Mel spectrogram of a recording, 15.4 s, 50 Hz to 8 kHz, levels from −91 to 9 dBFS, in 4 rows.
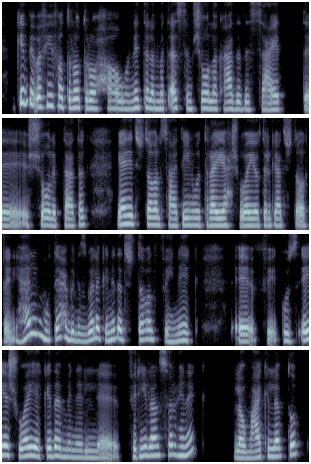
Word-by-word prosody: أكيد 355 -2 +2
بيبقى 310 -7 +5
في 280 +1 0
فترات 230 -3 +1
راحة 210 -1 0
وإن 195 +1 -3
أنت 225 +1 -1
لمّا 205 -2 +1
تقسِّم 215 0 -2
شغلك 200 -1 -1
عدد 190 -1 -2
الساعات 185 0 -4 0.2
آآ 175 -1 0
الشغل 185 -2 -1
بتاعتك، 180 +3 -3 0.4
يعني 220 +1 +5
تشتغل 200 -3 +1
ساعتين 185 +1 -2
وتريح 185 -1 +2
شويّة 180 0 +2
وترجع 180 0 -1
تشتغل 90 - -3
تاني. 95 - -3
هل 340 - +2
متاح 260 +4 0
بالنسبة 215 -3 +1
لك 255 -3 0
إن 205 - 0
أنت 250 - +2
تشتغل 235 -1 -1
في - - -6
هناك 195 +3 -3 0.5
آآ - - +5
في - - -5
جزئية 205 +5 +4
شويّة 225 -1 +4
كده 215 +2 +2
من 190 -2 -4
الFreelancer 225 +6 -1
هناك 255 +6 0 0.4
لو 170 -1 +2
معاك 175 +4 -2
الLaptop؟ 210 +5 +2
205 Hz, 170 wpm, -22 LUFS, 185-230 Hz, 0.5 s, بيبقى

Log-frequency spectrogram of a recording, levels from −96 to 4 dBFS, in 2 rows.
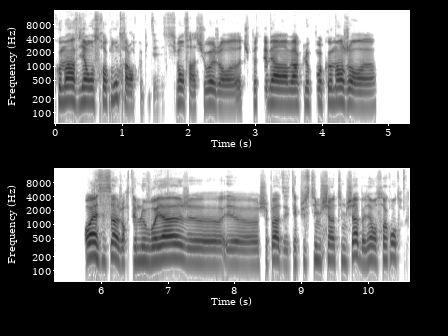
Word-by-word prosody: communs, 180 +1 +4
viens 175 +1 +1
on 170 - +2
se 170 - -8
rencontre!» 190 +5 -6
alors 135 0 -2
que - - -26
put - - -34
effectivement 130 +7 -7
enfin 145 -5 -5
tu 130 +3 -9
vois, 155 0 0
genre, 130 -1 -2
heu, - - -7
tu - - -10
peux 155 - -10
très 165 - -1
bien 165 - +3 0.2
avoir 155 0 +3
que 155 - -11
le 155 - -6
point 165 +1 -5
commun, 170 0 0
genre, 145 -3 0
heu 140 0 -4 1.0
ouais 210 0 +10
c'est 170 -1 -8
ça 200 +1 +3
genre 150 -1 -6
«Tu 165 - -5
aimes 165 - -7
le 165 - -2
voyage, 180 +2 +5
heu 145 -1 -4
et - - -7
heu, 140 -1 -6
je - - -7
sais - - -11
pas 175 -2 0
tu 140 - -15
es 145 +3 -11
plus 155 +1 -10
team 175 -1 -9
chien, 175 +1 -2
team 165 -1 -16
chat, 215 +7 +2
bah 150 - -8
viens 170 +3 -4
on 165 - -4
se - - -14
rencontre». 190 +2 -4
160 Hz, 290 wpm, -23 LUFS, 145-175 Hz, 1.0 s, ouais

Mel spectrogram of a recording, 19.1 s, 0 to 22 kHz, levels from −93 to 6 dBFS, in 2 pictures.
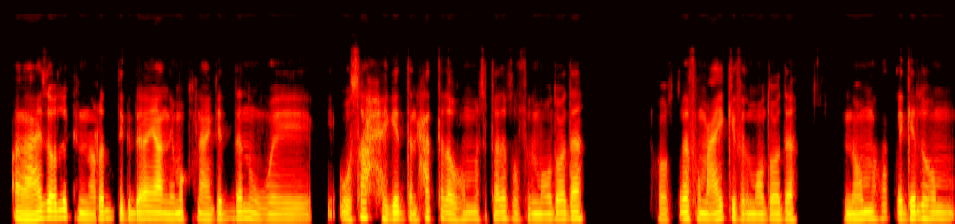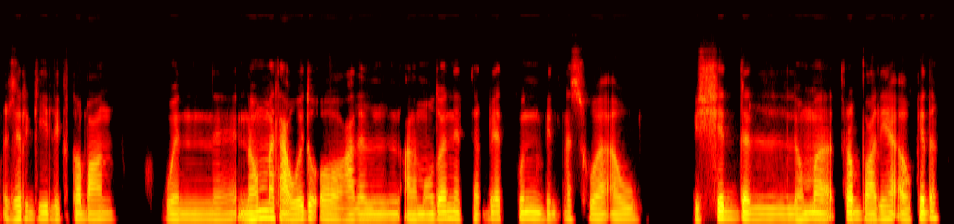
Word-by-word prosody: أنا 105 -3 +5
عايز 120 +4 +4
اقول 130 +1 +6
لِك 140 -1 +1
إن 105 -2 +1
ردِّك 115 +3 0
ده 115 - +4
يعني 115 -3 +4
مُقنع 105 -1 -1
جدًا، 115 +5 -1
و 100 -2 -2 0.6
وصح 115 +4 0
جدًا، 110 -2 +1
حتى 120 +2 -2
لو 105 -3 +2
هٌم 115 +3 -3
اختلفوا 115 +1 -3
في 100 - -13
الموضوع 100 +2 +1
ده، 120 +2 +1 0.7
لو 100 - 0
اختلفوا 110 +2 0
معاكِ 105 +4 +1
في - - -2
الموضوع 100 0 +1
ده، 105 +1 0 0.5
إن 105 - +2
هُم 115 +3 +2
حتى 125 -3 -2
جيلُهم 115 0 +1
غير 115 +2 0
جيلِك 110 -3 -3
طبعًا، 110 +2 -1 0.5
وإن 100 -1 -2
إن 105 +1 -2
هُم 125 +4 +4
اتعودوا 115 -1 +3
أو 110 -2 +2
على 100 0 -1
ال 100 +1 -2
على 100 -1 0
موضوع 100 +3 +2
إن 120 0 +1
التربيّة 110 0 -3
تكون 115 -1 -1
بالقسوة 105 0 -3
أو 100 -1 -1 0.6
بالشدة 115 -2 +2
اللي 100 -1 -1
هُم 110 +3 +1
اتربوا 110 0 +2
عليها 110 +2 +1
أو 100 -2 0
كده، 120 +4 0
110 Hz, 170 wpm, -25 LUFS, 100-115 Hz, 0.7 s, اقول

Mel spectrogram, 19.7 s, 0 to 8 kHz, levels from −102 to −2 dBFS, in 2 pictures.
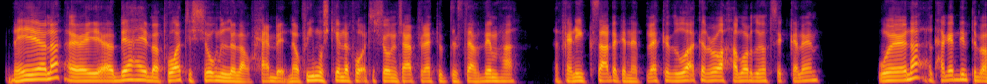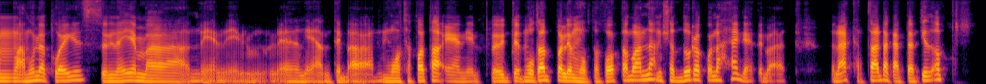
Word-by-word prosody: هي 170 +7 +6
لأ 235 +3 +4
هي 130 -1 +5
دي 155 +5 +4
هيبقى 155 -7 +2
في 140 - 0
وقت 150 +1 +3
الشغل 135 0 +1
لو 105 -5 +2
حابب 115 -1 -2
لو 110 - +1
في 145 - +1
مشكلة 145 -2 +2
في - - -2
وقت - - -3
الشغل 125 -1 0
مش 115 - -6
عارف 120 0 +2
تركّز 115 0 -2
تستخدمها، 115 +2 -1 0.4
هتخلّيك 125 +5 0
تساعدك 130 -2 +1
إنك 105 -4 -3
تركّز 135 +1 -1
ووقت 145 +5 +2
الراحة 145 -3 +1
برضه 135 0 +1
نفس 130 0 -5
الكلام، 135 +4 -3 0.6
ولأ 150 - +4
الحاجات 160 +2 0
دي 175 - +2
بتبقى 140 -7 -1
معمولة 120 +4 0
كويس 140 +5 -3
إن 115 0 -1
هي 135 +3 0
ما 120 -4 -1 0.5
يعني - - -6 0.2
يعني - - -10
م 105 -1 -8
يعني 105 +1 -6
تبقى 115 +2 -4
مواصفاتها 120 +3 0
يعني 105 -2 -3
الفر 115 +2 -4
مطابقة 140 +3 +2
للمواصفات، 115 +1 0
طبعًا 155 0 +2
لأ 180 0 +1
مش 140 -1 -5
هتضُرّك 155 +6 0
ولا 150 - 0
حاجة 200 +6 -4
هتبقى - - -10 0.4
بالعكس - - 0
حتساعدك - - +1
على - - +2
التركيز - - -2
أكتر. - - -6
130 Hz, 180 wpm, -22 LUFS, 115-145 Hz, 0.6 s, هي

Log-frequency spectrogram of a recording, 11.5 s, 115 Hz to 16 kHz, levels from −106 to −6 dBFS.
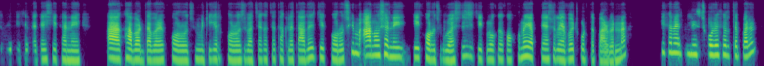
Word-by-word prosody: যদি 410 0 -27
থেকে 195 0 -16
থাকে, 185 +2 -5
সেখানে 190 -2 -3 0.5
আ - - +10 0.2
খাবার-দাবারের 190 -2 +2
খরচ, 180 -3 -2 0.2
মেডিকেল 195 +1 -6
খরচ, 185 -1 -2
বাচ্চা-কাচ্চা 195 +2 -7
থাকলে 190 -1 -6
তাদের 195 +4 +2
যে - - 0
খরচ 195 0 -2
কিংবা 310 -3 -1
আনুষঙ্গিক 265 -3 +3 0.2
যে 225 - +2
খরচগুলো 190 -2 -1
আসে, 190 +6 -13 0.2
যেগুলোকে 195 0 -4
কখনোই 220 +6 0
আপনি 215 - -17
আসলে 200 -1 -5
এভয়েড 200 +2 -2
করতে 190 -3 -7
পারবেন 170 +2 0
না। - - +5 0.6
এখানে 320 0 +2
একটা 295 0 -14
লিস্ট 280 -1 -3
করে 275 0 +5
ফেলতে 255 -2 -2
পারেন। 275 +8 +3
195 Hz, 175 wpm, -25 LUFS, 190-235 Hz, 0.6 s, আ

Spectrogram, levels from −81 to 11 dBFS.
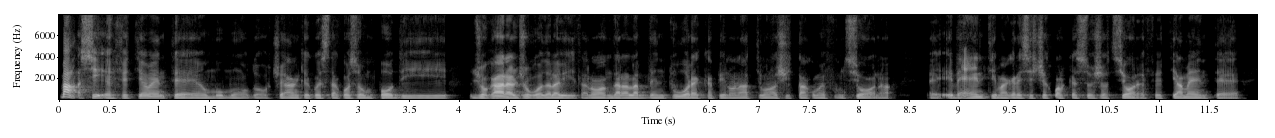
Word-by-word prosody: Bah - - +10
sì, - - +3
effettivamente 110 -2 0
è 90 0 -3
un 90 -1 -3
buon 95 -1 -2
modo. 85 -1 -7
Cioè, 90 +2 -4
anche 95 +1 0
questa 100 -1 -2
cosa 100 0 -1
un 95 -1 -4
po' 100 -1 +3
di 90 -1 -4 0.2
giocare 105 +4 +8
al 100 - +7
gioco 105 +1 +1
della 100 0 +4
vita, 90 -1 -1
no, 100 0 0
andare 95 0 +1
all'avventura 95 +2 +1
e 100 - -1
capire 100 0 -5
un 95 - -3
attimo 95 0 -4
la 95 - -2
città 95 0 -3
come 95 0 -6
funziona. - - -4 0.3
E - - -8
eventi, 105 +2 0
magari 95 0 0
se 95 0 -5
c'è - - -4
qualche - - -2
associazione, 95 +1 -1
effettivamente, 100 +3 -3
95 Hz, 190 wpm, -25 LUFS, 90-100 Hz, 0.3 s, Bah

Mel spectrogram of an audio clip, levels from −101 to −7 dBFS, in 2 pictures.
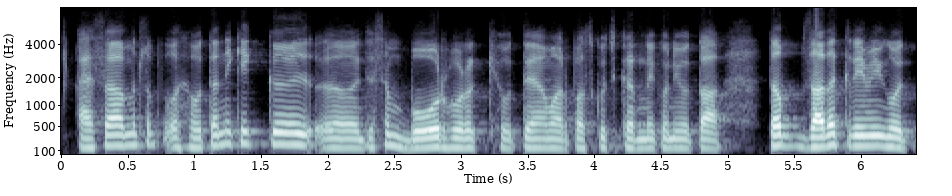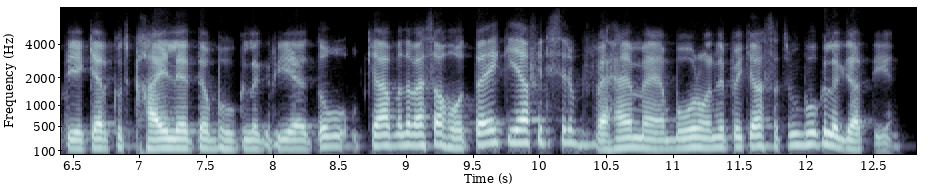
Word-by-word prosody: ऐसा 155 +5 +3
मतलब 180 -3 -5
होता 145 +4 -1
न 195 +3 -2
कि 200 +1 -4
इक 200 0 -6
अ, 140 -8 +1
जैसे 140 +4 -6
हम 170 - -1
बोरे 145 +2 +5
हो 145 0 +1
रखे 135 0 -8
होते 135 +2 -4
हैं, 140 - 0
हमारे 135 -1 -2
पास 135 -1 -3
कुछ 145 - -7
करने 135 -1 -1
को 140 - -5
नहीं 135 0 -2
होता, 135 -1 0 0.4
तब 165 0 +4
ज़्यादा 150 +3 +9
क्रेविंग 165 0 +3
होती 140 -3 0
है 130 - 0
कि 130 - -3
यार 135 - +3
कुछ 150 - -7
खा 130 - +1
ही 130 +1 +5
लेते 135 -1 +1
हैं 130 - -5
भूख 130 -2 -6
लग 125 -1 -5
री 130 - -3
है, 130 -1 -1
तो 160 +4 -5
क्या 175 0 +3
मतलब 175 +1 -1
ऐसा 175 +2 +2
होता 145 +6 0
है 200 +2 +3
कि 215 - -3
या 215 - +6
फिर 220 - -5
सिर्फ़ 215 -3 -5
वहम 140 +4 0
है, 130 -2 -1
बोरे 150 +2 +1
होने 150 +1 -2
पे - - -1
क्या 165 +2 0
सच 160 - -14
में 180 - -3
भूख 190 +1 -2
लग 165 -7 +2
जाती 120 -5 -3
है? 165 - -17
145 Hz, 275 wpm, -21 LUFS, 135-175 Hz, 0.4 s, ज़्यादा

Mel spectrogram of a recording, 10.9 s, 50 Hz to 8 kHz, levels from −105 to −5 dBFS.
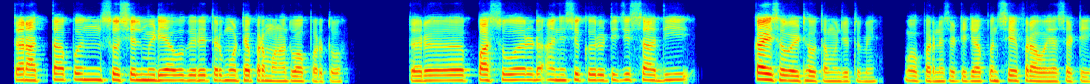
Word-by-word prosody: तर 195 0 +5
आत्ता 185 +2 +2
आपण 205 0 -1
सोशल 195 -1 +3
मीडिया 185 -1 +2
वगैरे 185 0 -1
तर 185 - 0
मोठ्या 180 0 +1
प्रमाणात 160 -2 -3
वापरतो. 150 -2 -4 0.7
तर 170 0 0
अ, 180 +1 +2
पासवर्ड 200 +1 +1
आणि 195 -2 -3
सिक्युरिटीची 195 0 -3
साधी 195 0 -1 0.8
काय 215 -2 +11
सवय 180 -3 +2
ठेवता 160 -2 -2
म्हणजे 155 0 -5
तुम्ही 150 -2 -9 0.3
वापरण्यासाठी 160 -1 -5
की 160 - -3
आपण 155 +2 -3
सेफ 175 -1 0
राहावं 155 -3 0
यासाठी? 150 0 -6
185 Hz, 150 wpm, -24 LUFS, 160-195 Hz, 0.8 s, काय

